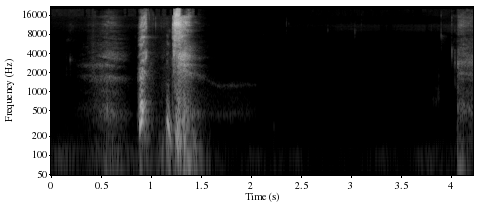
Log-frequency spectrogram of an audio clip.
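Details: Big sneezes from a male who just got over one cold, feels he may be coming down with another and has felt tickly all day: a quick in-breath, then a sharp, forceful double sneeze.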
